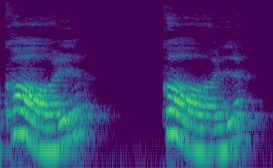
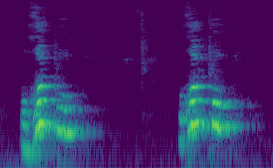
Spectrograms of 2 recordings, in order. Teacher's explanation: Le O ouvert, comme dans col, col. Et le O fermé, comme dans repos, repos.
